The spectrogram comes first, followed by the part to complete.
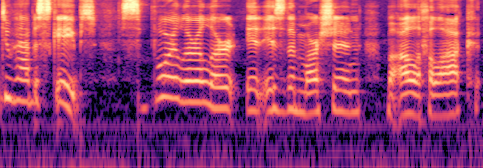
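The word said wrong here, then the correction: Ma'alefa'ak: What is his name? Ma'alafa'ak. Ma'alafa'ak. Yeah, okay. I said it wrong the first time.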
